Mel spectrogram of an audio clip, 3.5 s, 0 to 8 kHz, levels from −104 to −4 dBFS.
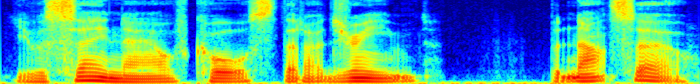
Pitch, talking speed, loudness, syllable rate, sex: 115 Hz, 205 wpm, -19 LUFS, 4.9 syllables/s, male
